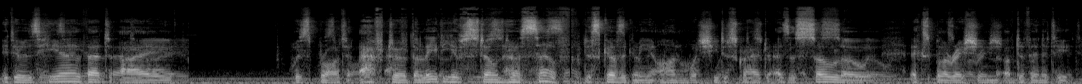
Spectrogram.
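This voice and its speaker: A man puts on a character voice with a fairly low pitch at a moderate pace. Loud background noise runs underneath. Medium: actual play. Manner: polite, formal, courteous.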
